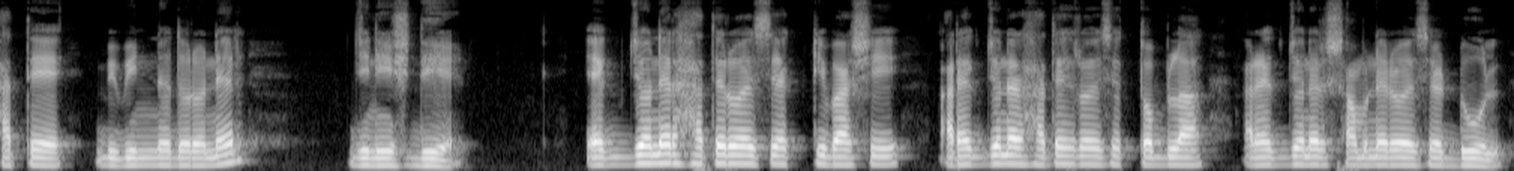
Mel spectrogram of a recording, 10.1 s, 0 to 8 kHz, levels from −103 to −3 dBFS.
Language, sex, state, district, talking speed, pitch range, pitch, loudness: Bengali, male, Assam, Hailakandi, 120 wpm, 125-140 Hz, 130 Hz, -18 LUFS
